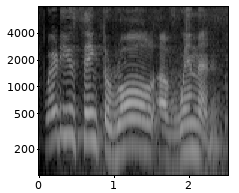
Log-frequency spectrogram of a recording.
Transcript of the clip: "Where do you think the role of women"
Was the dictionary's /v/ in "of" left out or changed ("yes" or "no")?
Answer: no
